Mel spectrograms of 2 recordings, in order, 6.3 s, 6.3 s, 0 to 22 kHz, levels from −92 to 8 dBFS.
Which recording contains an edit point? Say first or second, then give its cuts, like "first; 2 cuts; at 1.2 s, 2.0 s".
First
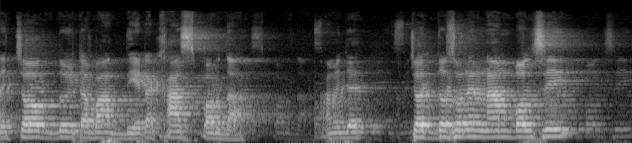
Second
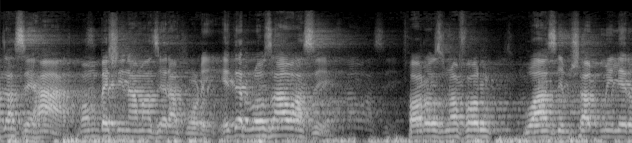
first; 1 cut; at 3.2 s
